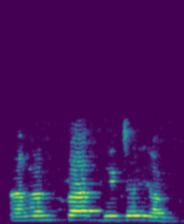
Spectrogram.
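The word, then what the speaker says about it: अनन्तविजयम्: अनंतम थोड़ी है। केवल अनंत अनंत विजयं ऐसा बोलिए। अनंत विजयम।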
